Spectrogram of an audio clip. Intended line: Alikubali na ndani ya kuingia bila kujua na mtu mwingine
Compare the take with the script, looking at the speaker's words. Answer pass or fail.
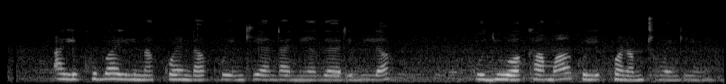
fail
